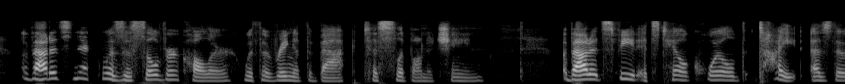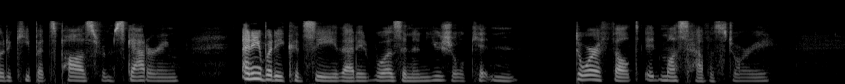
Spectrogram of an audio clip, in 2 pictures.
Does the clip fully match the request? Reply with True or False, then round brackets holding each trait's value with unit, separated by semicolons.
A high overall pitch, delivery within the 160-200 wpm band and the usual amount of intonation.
False (180 Hz; 180 wpm; 3.8 semitones)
